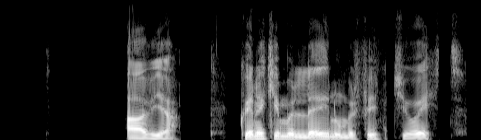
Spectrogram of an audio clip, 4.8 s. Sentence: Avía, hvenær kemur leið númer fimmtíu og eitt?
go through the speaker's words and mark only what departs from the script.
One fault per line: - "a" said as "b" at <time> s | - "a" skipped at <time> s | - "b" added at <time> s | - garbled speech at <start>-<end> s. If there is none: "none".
none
